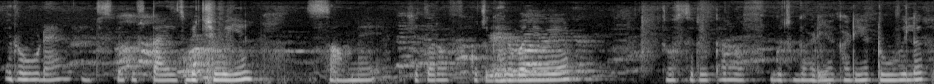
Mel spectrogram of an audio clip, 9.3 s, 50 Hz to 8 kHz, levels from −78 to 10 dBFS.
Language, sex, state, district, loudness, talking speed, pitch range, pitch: Hindi, female, Bihar, Sitamarhi, -20 LUFS, 95 wpm, 205-240 Hz, 210 Hz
